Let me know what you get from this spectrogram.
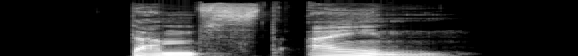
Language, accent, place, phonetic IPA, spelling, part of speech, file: German, Germany, Berlin, [ˌdamp͡fst ˈaɪ̯n], dampfst ein, verb, De-dampfst ein.ogg
- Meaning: second-person singular present of eindampfen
